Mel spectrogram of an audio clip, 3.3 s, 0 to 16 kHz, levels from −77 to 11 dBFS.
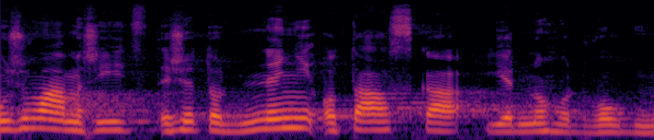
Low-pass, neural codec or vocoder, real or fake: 14.4 kHz; none; real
